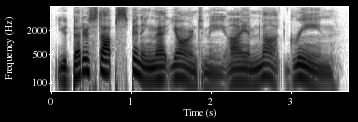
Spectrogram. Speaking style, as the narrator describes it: said quite calmly

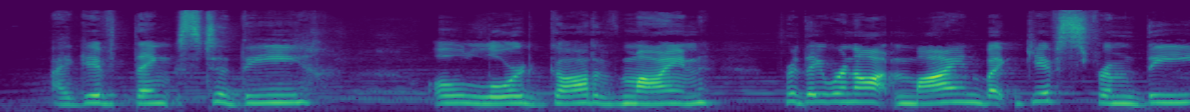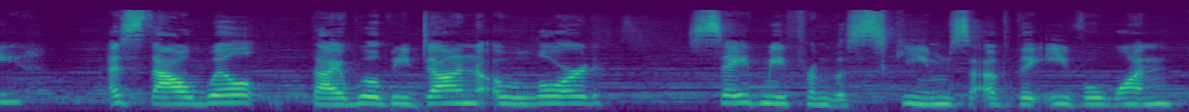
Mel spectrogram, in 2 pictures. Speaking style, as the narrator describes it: with many tears, she groaned, saying

